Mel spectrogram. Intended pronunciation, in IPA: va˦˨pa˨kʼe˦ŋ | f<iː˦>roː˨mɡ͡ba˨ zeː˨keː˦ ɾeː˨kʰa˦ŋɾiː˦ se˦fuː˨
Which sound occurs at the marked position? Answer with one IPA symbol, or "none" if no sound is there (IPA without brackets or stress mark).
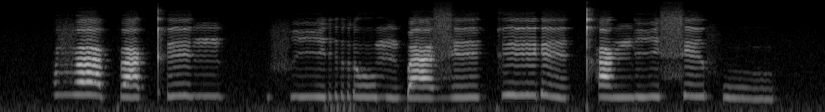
iː˨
